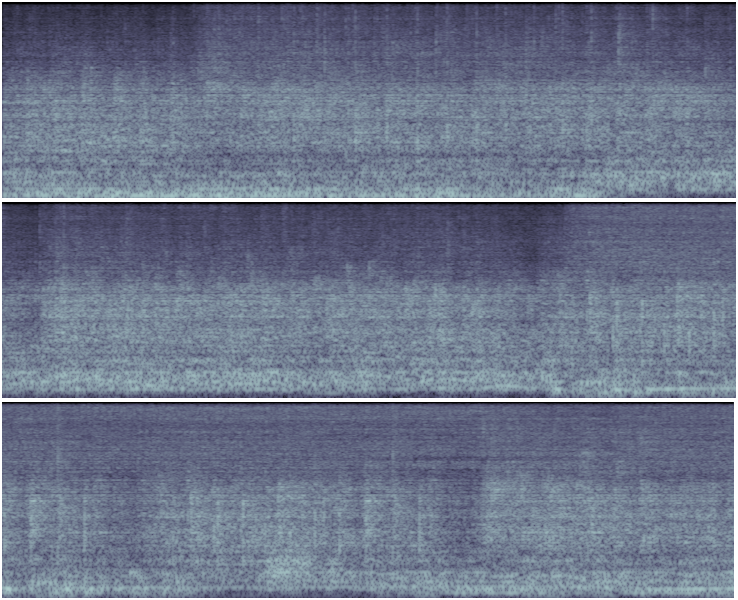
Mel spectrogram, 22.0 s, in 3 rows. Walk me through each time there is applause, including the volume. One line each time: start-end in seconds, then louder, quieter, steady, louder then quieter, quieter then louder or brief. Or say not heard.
0.0-21.9 steady.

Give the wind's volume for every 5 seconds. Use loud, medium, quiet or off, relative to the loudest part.
medium, loud, loud, loud, loud.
